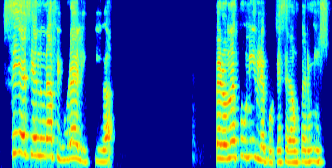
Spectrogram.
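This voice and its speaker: A woman's voice: on the high side, normal speed, fairly bright tone. A woman law lecturer explaining step by step, acting out a first-person example for her students. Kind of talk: university lecture.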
